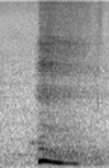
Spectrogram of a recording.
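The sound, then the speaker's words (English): A single deep breath, brief and breathy with a slight voiced, sigh-like tone, stands alone against quiet. “Put your hands on your heart. Take a nice slow breath if you're safe and able to do so,”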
